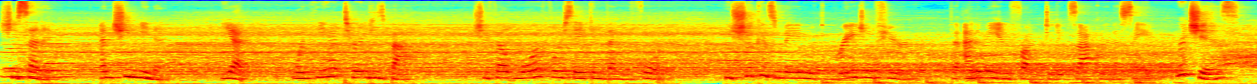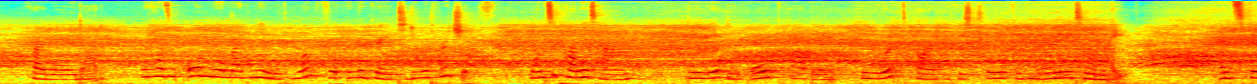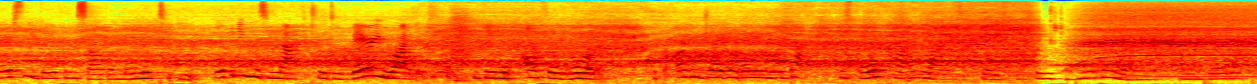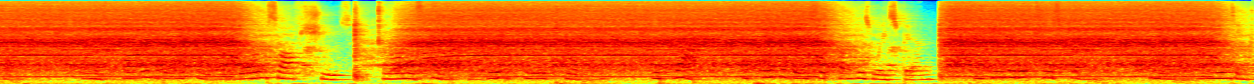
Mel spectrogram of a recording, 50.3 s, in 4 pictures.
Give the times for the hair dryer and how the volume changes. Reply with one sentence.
You can hear the hair dryer from 0.0 to 50.2 s, getting louder.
